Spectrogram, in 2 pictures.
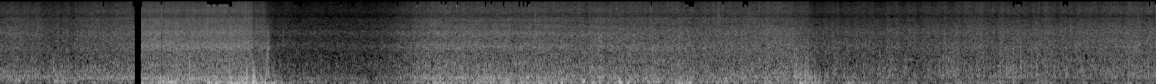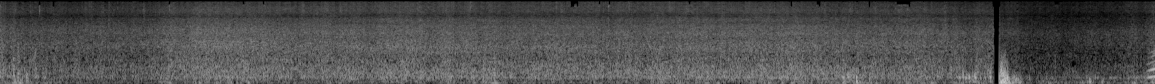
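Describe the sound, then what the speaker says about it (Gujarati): Heavy rain roars steadily with gusting wind surging and easing, a dense continuous wash of noise with no voices. "પવન અતિશય છે વરસાદ વરસાદ છે પવનનું જોર બહુ છે"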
